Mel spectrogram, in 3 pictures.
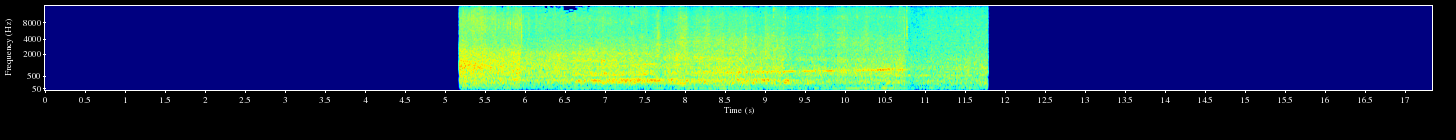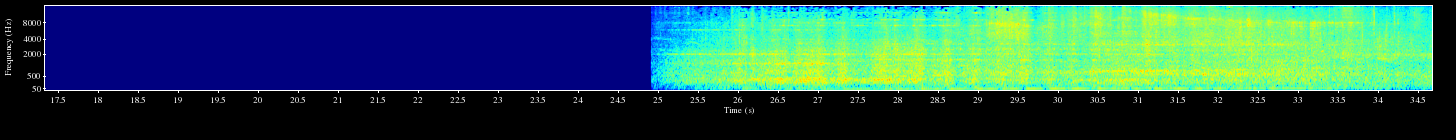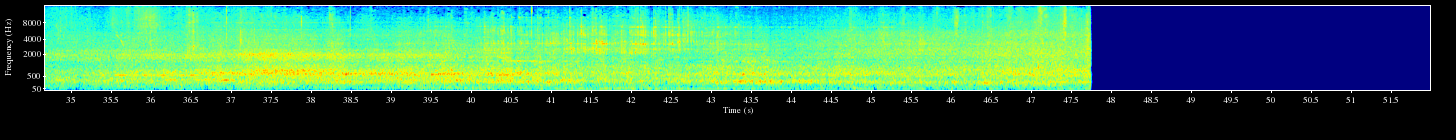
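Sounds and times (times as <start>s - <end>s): tram wheels on rails: 5.2s - 11.8s, 24.9s - 47.8s
wheels clicking over rail joints: 39.2s - 47.8s.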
